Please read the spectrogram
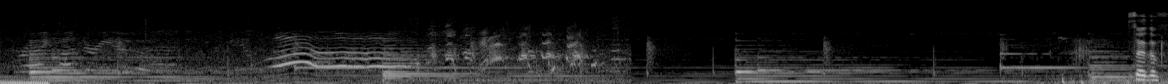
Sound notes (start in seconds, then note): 3.9 giggling; 6.4 background music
